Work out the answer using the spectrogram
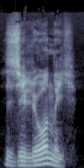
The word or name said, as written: zelenyy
